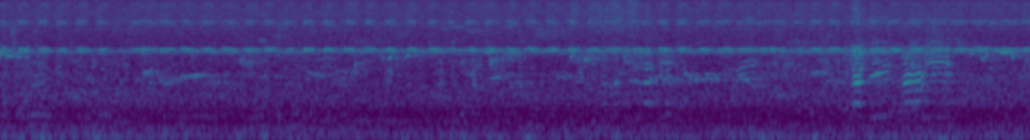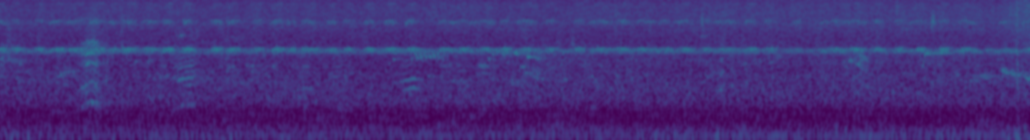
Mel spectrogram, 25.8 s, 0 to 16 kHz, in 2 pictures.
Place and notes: Meylan, France - Weddings photos in the park
There were 3 Weddings in the same time in the same place for making photos.
France métropolitaine, European Union, 15 June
